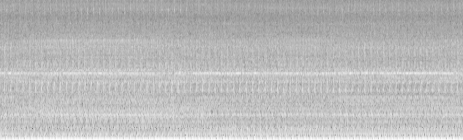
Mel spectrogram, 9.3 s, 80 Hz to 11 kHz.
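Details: 1983 Jaguar XJS V12 idling with a steady, even knock about four times a second over the smooth hum; owner assumes a dropped valve seat, top-end fault suspected, not confirmed.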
